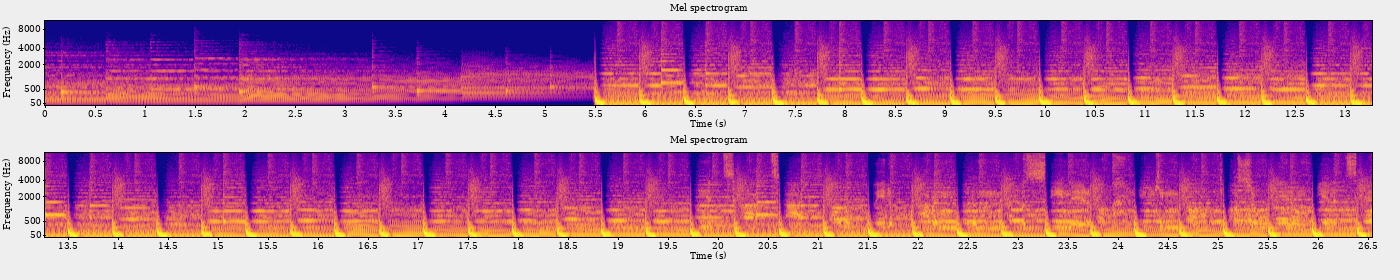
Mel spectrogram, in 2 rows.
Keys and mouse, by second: 1.2 click, 1.3 g, 2.2 click, 2.4 g, 3.7 click, 3.9 g, 5.6 click, 5.9 g, 6.8 g, 8.3 click, 8.5 g, 9.6 middle click, 10.8-11.9 middle drag, 13.3 click, 13.6 g, 15.2 click, 15.3 g, 16.9 click, 17.4 click, 18.3-20.2 middle drag, 18.3 g, 20.7 click, 21.1 shift+click, 21.9 m, 23.6 middle click, 24.5 click, 25.6 g.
